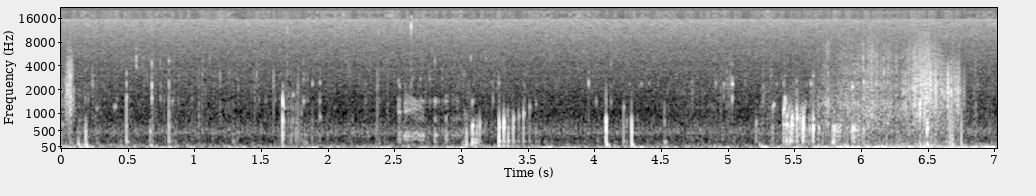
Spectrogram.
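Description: Low gurgling and rumbling with scattered squelches from the belly; ordinary stomach rumbling from gas and fluid moving through the gut.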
